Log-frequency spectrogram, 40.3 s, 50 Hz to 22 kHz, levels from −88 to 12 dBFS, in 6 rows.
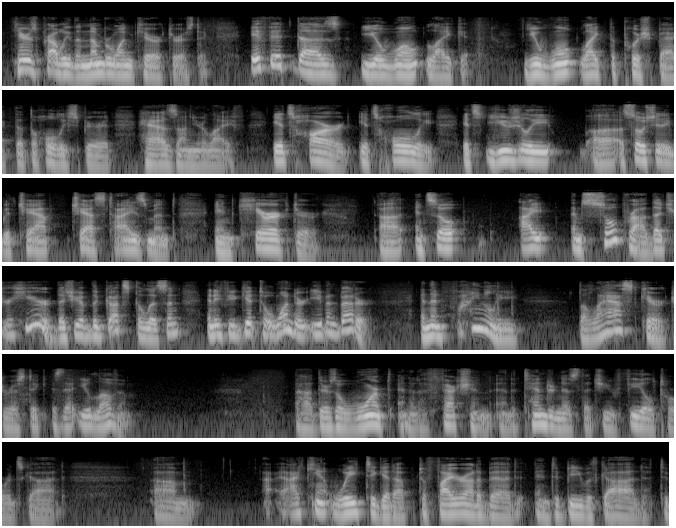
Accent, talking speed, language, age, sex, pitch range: American, 160 wpm, English, 60-79, male, 100-130 Hz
